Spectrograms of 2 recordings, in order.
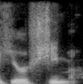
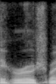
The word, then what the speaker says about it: Hiroshima: Um so you take the bullet train, you're going to Hiroshima. Yeah. And it's not Hiroshima cuz I know I hear a lot of Americans say Hiroshima. It's Hiroshima.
